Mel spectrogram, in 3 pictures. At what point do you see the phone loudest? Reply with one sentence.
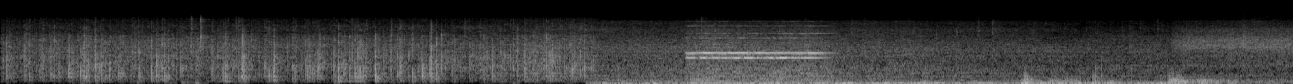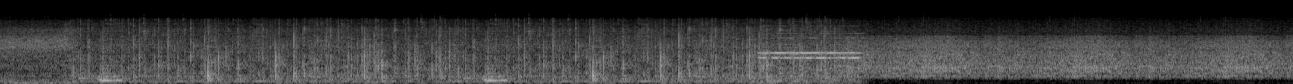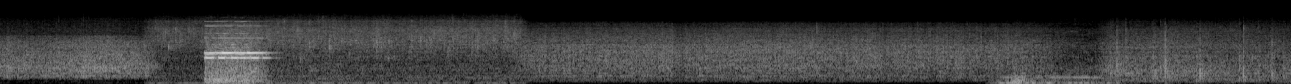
The loudest moment of the phone is at 28 seconds.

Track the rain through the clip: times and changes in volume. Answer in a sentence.
You can hear the rain from 0.0 to 38.7 s, at a steady volume.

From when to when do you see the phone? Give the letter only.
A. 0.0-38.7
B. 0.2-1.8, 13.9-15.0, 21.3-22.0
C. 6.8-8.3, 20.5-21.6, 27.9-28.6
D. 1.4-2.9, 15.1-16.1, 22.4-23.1
C.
